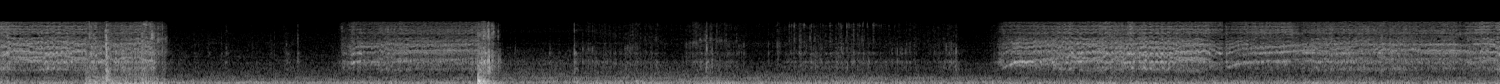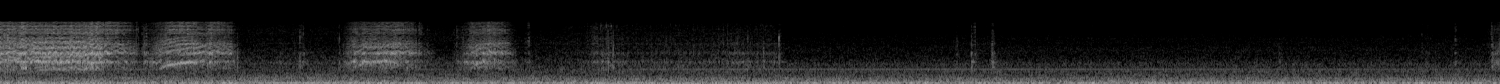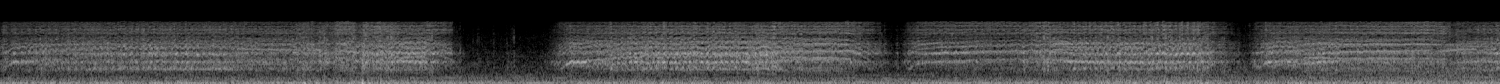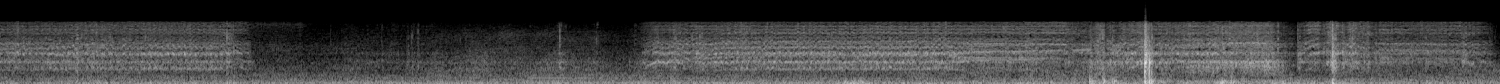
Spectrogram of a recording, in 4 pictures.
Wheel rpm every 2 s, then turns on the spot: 130, 50, 80, 20, 20, 130, 150, 150, 50, 30, 20, 10, 0, 0, 10, 140, 160, 50, 150, 110, 150, 120, 160, 100, 20, 40, 150, 160, 170, 140.
4-8 16-18 20-24 48-50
